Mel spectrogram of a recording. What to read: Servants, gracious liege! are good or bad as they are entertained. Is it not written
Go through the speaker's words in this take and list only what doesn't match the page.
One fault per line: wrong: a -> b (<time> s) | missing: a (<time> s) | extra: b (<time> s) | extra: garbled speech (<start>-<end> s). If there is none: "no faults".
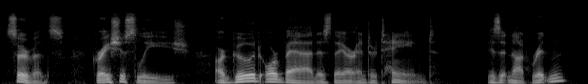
no faults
